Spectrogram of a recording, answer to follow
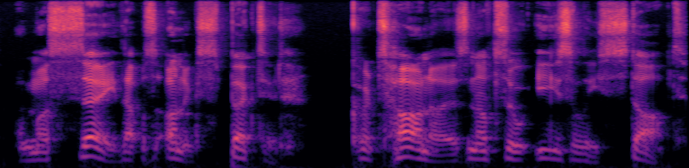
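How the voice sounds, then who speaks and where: Using a put-on character voice, a man speaks at a moderate pace with big swings in loudness. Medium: read story. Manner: formal, forceful.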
